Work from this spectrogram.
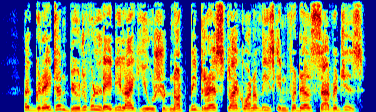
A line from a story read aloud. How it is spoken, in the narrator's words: reprimanded sternly in French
